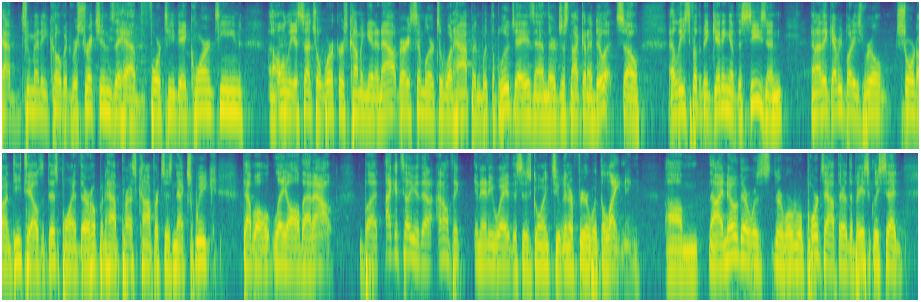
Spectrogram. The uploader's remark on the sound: opens his show LIVE from Oak and Stone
